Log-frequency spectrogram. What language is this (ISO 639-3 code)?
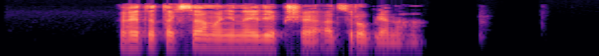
bel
